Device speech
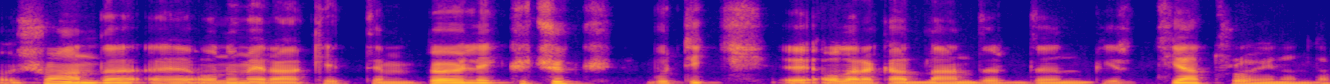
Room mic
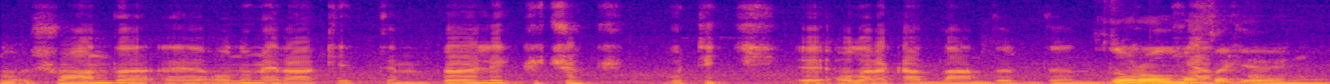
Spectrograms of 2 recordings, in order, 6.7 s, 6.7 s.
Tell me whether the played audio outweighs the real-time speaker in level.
No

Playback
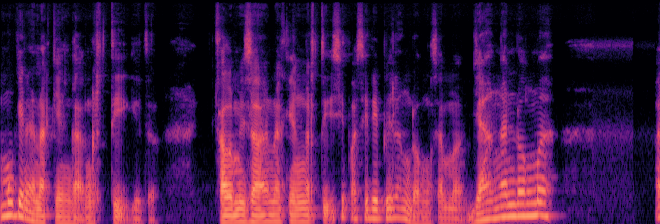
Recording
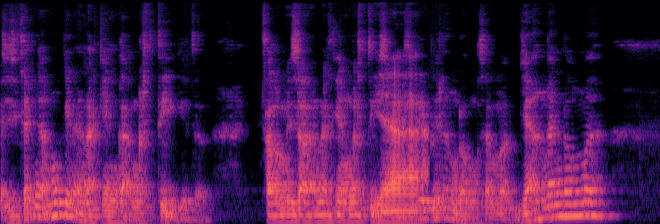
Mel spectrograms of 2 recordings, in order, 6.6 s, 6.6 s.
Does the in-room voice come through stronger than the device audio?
Yes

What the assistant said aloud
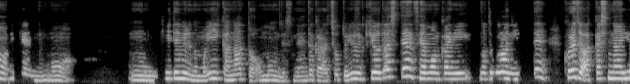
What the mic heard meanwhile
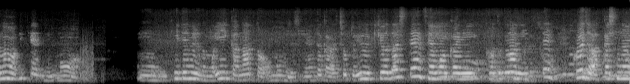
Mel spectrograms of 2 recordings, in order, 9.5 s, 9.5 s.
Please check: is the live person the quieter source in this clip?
Yes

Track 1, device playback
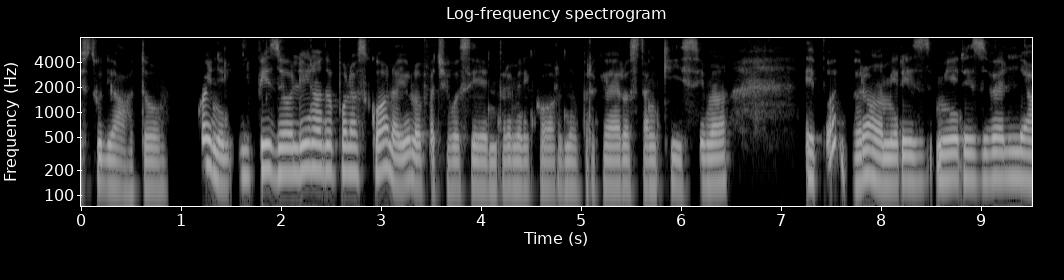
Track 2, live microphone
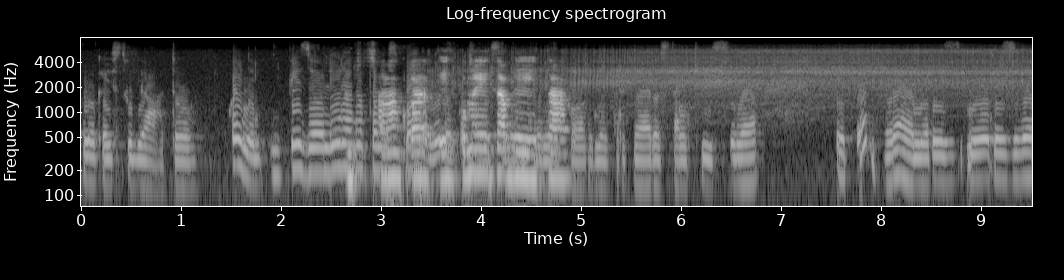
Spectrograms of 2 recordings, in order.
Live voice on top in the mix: Yes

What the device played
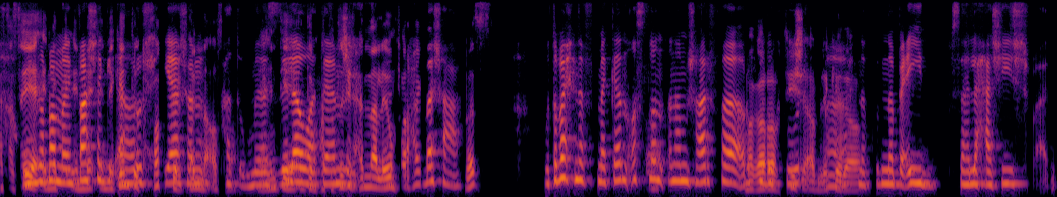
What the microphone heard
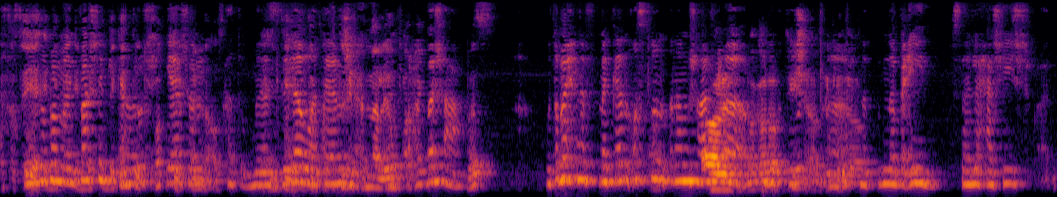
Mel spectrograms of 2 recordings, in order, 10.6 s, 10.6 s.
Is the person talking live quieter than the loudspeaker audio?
No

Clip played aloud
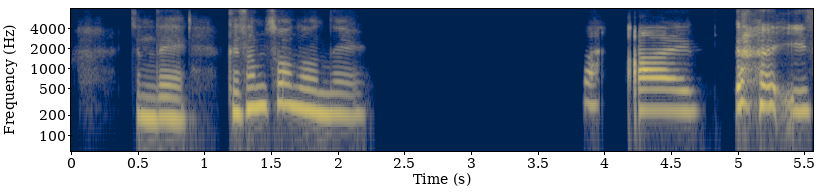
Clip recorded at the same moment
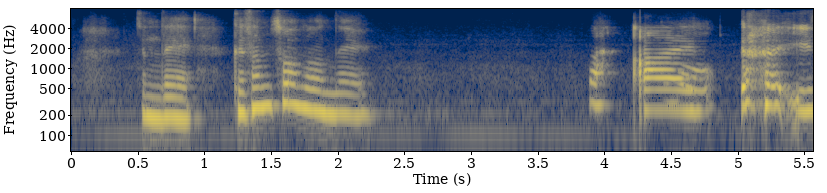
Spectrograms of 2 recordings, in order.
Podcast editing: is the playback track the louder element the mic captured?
Yes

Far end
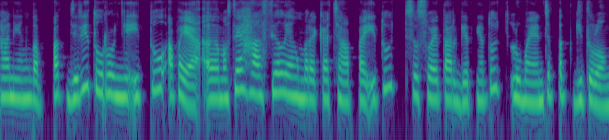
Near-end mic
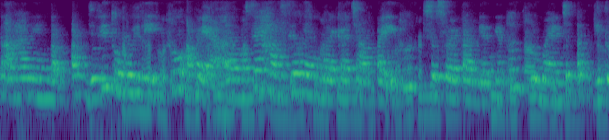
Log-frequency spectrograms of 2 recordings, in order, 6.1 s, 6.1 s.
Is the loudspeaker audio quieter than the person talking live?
No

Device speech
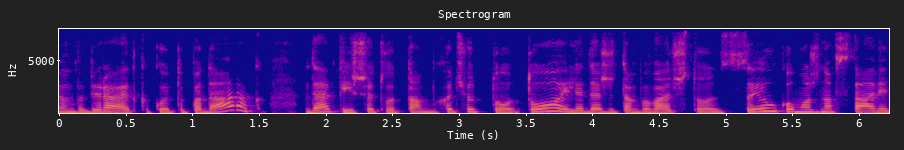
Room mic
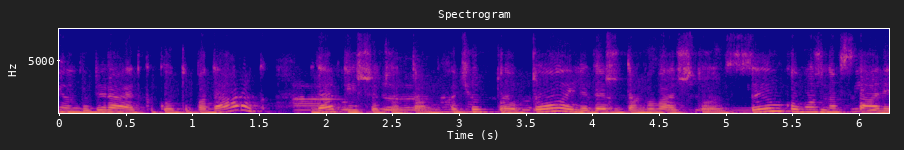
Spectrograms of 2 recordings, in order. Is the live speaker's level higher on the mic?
No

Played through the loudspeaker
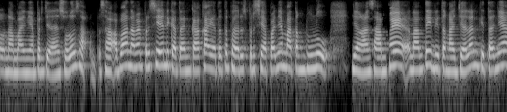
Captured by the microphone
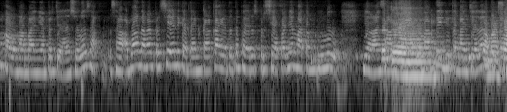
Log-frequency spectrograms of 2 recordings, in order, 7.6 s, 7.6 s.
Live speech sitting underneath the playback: No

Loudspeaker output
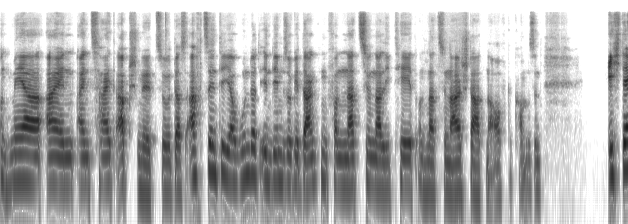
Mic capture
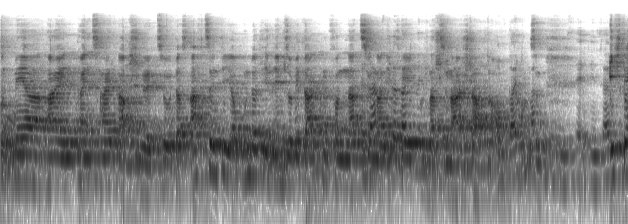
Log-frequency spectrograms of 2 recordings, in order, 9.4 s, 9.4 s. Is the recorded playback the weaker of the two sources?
No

